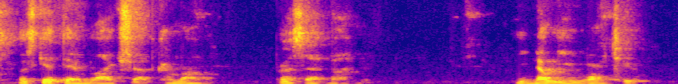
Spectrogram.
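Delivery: put-on seductive, come-hither sexy voice. Asking viewers to press the like button: put-on sexy voice. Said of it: "I'll talk to you in my sexy voice".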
